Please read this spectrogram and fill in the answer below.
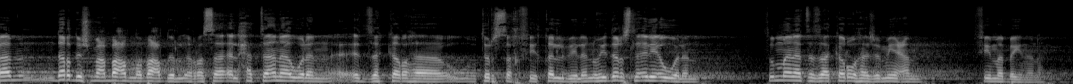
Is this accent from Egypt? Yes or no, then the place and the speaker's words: no; Palestine; من فلسطين، مش لشيء يعني أنا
